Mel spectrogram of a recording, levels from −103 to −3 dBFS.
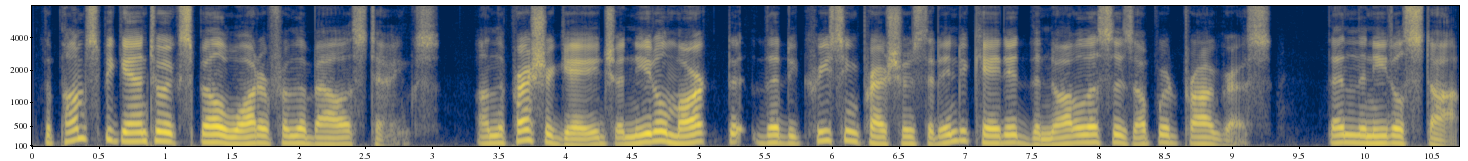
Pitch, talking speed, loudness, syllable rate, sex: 150 Hz, 170 wpm, -18 LUFS, 5.3 syllables/s, male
